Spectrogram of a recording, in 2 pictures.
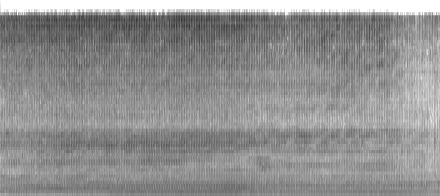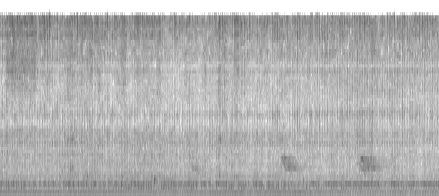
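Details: DeLonghi Magnifica test shot after full service and tune-up: steady even pump buzz through the shot, no surging or rattling; brewing normally.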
